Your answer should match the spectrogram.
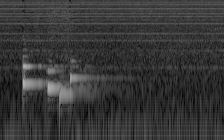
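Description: A short three-note chime: three quick pitched notes in the first second, each a little lower than the one before, ringing on briefly.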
